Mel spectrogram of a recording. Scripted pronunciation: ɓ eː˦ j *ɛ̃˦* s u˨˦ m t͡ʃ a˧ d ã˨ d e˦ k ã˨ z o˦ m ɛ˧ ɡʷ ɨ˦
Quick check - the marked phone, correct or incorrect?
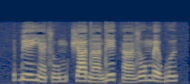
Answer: incorrect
